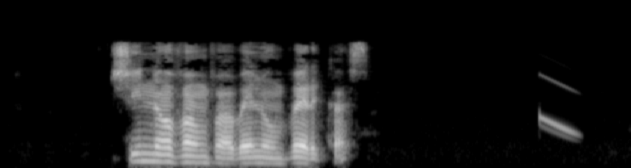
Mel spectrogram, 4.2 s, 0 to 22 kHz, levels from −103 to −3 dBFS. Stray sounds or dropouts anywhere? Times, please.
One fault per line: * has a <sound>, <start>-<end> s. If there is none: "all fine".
* has a chirp, 3.6-3.9 s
